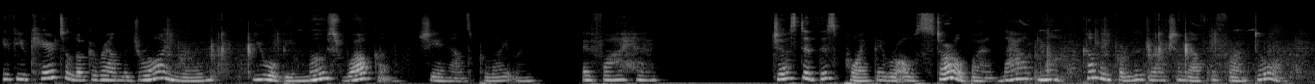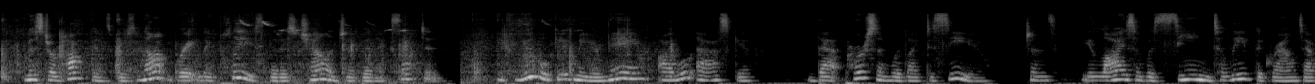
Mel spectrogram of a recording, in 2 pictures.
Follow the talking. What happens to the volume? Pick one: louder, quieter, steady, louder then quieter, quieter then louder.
steady.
